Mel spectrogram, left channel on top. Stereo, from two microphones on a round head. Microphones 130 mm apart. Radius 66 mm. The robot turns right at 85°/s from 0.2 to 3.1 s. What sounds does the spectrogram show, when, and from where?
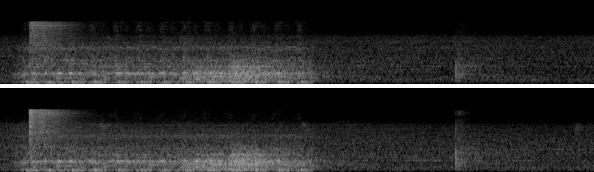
0.3 s a dropped coin: 65° right, 1.3 m; by 0.7 s 35° right, 1.3 m
1.8 s knocking: 110° left, 3 m; by 2.7 s 175° right, 3 m
4.5 s footsteps: 45° right (ahead or behind), 1.0 m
